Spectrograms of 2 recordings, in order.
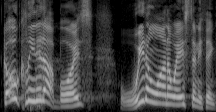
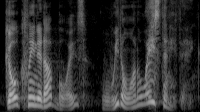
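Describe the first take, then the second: First: Delighted, emphatic mock command; relishing the line. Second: Understated paraphrase. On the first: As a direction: savour it as a triumphant punchline. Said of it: "I love that". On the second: Retold or imitated. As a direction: toss it off coolly to the crew. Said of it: "I'm gonna paraphrase this for you".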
